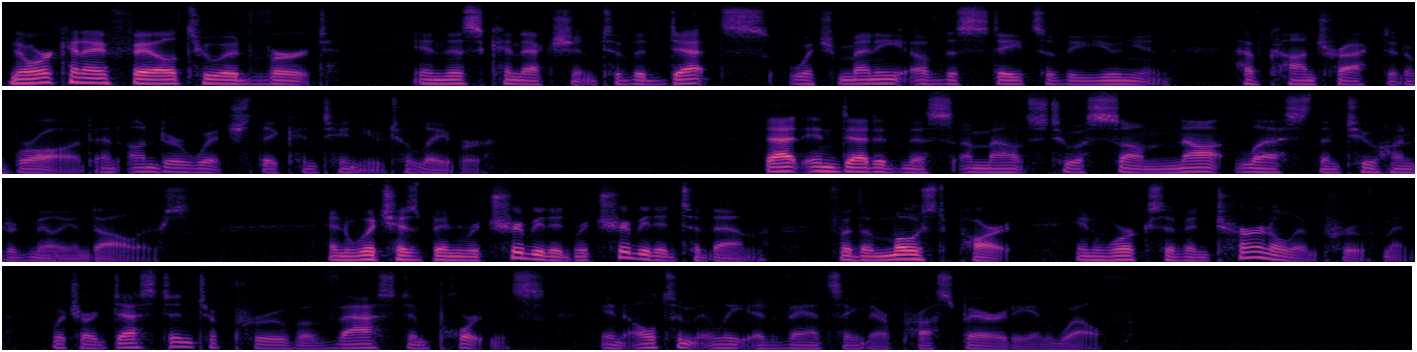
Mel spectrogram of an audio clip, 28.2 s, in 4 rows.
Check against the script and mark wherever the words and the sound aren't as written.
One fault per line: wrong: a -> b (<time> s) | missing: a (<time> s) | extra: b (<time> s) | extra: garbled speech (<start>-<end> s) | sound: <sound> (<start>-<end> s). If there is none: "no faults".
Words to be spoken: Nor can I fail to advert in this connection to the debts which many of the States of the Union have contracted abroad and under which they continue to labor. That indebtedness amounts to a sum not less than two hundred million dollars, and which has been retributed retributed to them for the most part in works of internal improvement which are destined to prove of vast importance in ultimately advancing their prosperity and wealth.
no faults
